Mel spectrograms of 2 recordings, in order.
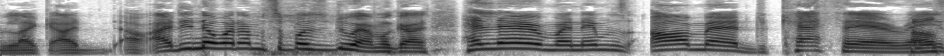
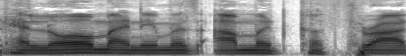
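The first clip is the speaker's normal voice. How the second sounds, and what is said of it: Strong put-on accent, rolled r. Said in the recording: “your accent can't be so strong... It's too much, mate. You don't go rrr, go rrr, go just round it off... It's still too much.”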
